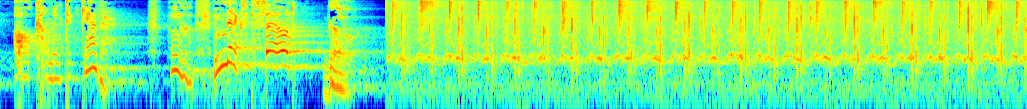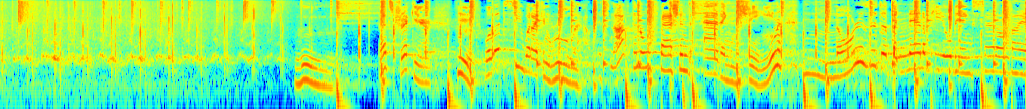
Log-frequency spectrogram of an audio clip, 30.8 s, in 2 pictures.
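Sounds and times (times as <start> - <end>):
speech: 0.3 - 5.3, 21.5 - 30.7
jump rope hitting the ground: 5.8 - 20.8.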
